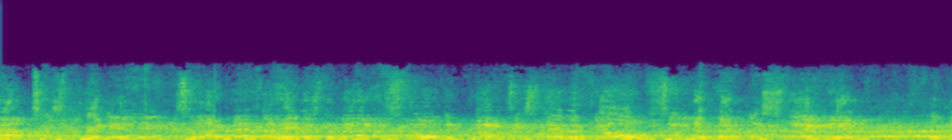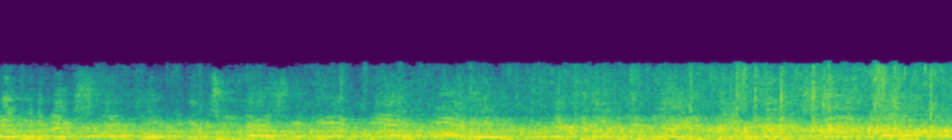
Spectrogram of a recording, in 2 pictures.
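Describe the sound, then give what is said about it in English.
A large football stadium crowd at a Millwall match applauds as boxing champion Johnny Garton is introduced, dense clapping and cheering sustained throughout at a fairly loud, even level, with a broad murmur of voices underneath. “Johnny Garton, boxing champion, has been introduced to the crowd.”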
